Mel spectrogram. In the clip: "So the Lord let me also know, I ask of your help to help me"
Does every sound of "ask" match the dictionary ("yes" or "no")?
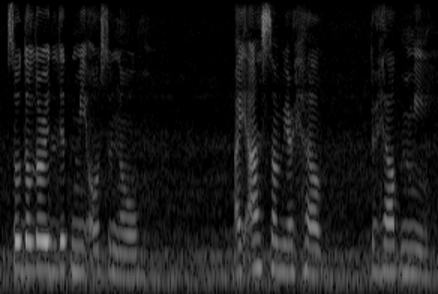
no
